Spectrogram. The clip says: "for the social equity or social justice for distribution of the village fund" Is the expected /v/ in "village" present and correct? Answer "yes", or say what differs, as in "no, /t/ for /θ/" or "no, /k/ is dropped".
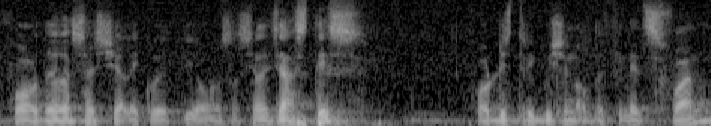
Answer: no, /f/ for /v/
